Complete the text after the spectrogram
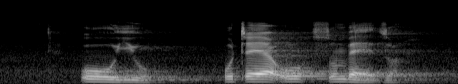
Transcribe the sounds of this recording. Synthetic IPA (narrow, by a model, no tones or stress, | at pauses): ujuː | tʼɛjaʔusumbɛːd͡zwa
